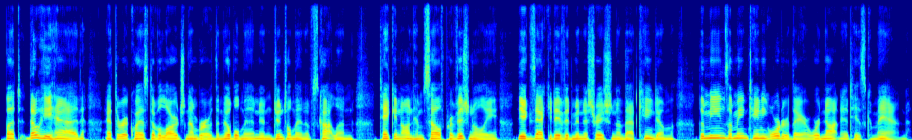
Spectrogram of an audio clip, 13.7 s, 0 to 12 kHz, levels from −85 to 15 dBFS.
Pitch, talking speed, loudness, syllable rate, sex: 145 Hz, 170 wpm, -18 LUFS, 5.6 syllables/s, male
